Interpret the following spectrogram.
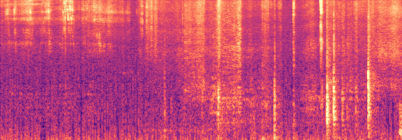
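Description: X-Acto craft knife cutting through foam board and its tough paper backing, the blade pressed hard along a scored line: faint scratching with scattered small clicks, busier after the first couple of seconds.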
